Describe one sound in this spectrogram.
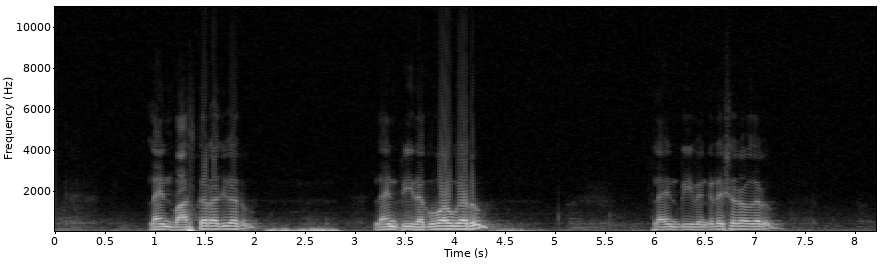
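A man speaks slowly and formally into a microphone.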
